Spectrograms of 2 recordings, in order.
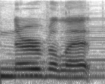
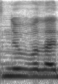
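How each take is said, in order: First: The first syllable sounds like 'ner'. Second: The first syllable sounds like 'new'. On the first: The speaker calls it wrong. "no Nervillette" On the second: The speaker calls it right. "She actually said it right"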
